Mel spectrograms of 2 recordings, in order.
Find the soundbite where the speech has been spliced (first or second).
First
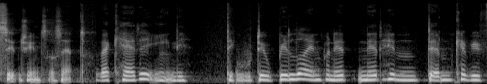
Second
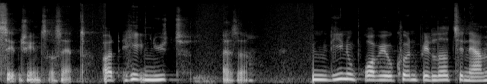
first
